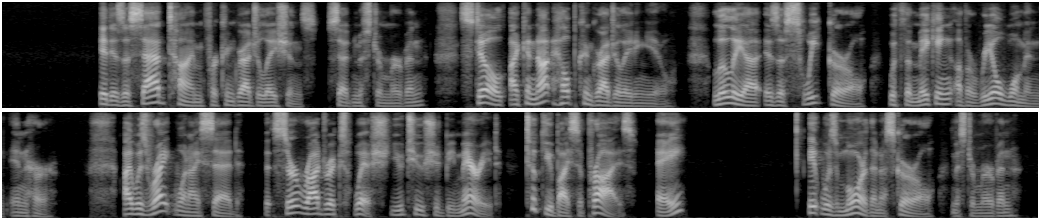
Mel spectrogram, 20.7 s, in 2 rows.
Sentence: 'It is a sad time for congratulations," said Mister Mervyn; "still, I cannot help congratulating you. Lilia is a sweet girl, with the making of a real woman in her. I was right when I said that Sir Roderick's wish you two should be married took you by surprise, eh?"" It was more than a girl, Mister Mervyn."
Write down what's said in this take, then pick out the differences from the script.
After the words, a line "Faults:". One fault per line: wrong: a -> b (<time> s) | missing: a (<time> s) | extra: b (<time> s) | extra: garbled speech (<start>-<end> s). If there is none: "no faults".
'It is a sad time for congratulations," said Mister Mervyn; "still, I cannot help congratulating you. Lilia is a sweet girl, with the making of a real woman in her. I was right when I said that Sir Roderick's wish you two should be married took you by surprise, eh?"" It was more than a girl, Mister Mervyn."
Faults:
no faults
